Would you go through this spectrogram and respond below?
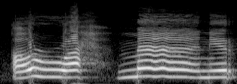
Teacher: اب را موٹا کیونکہ را پہ زبر ہے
